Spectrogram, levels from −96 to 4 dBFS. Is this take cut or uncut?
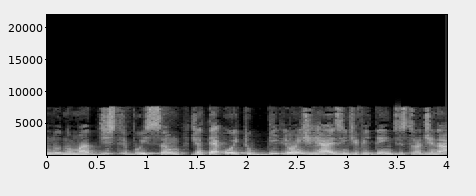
cut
